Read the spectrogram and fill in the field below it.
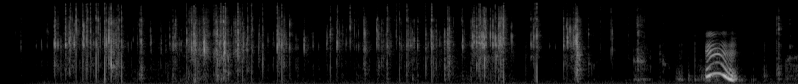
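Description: Crunchy food is chewed in a steady run of crisp, crackling bites for several seconds, then a brief hummed vocal sound rises and falls at the end.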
